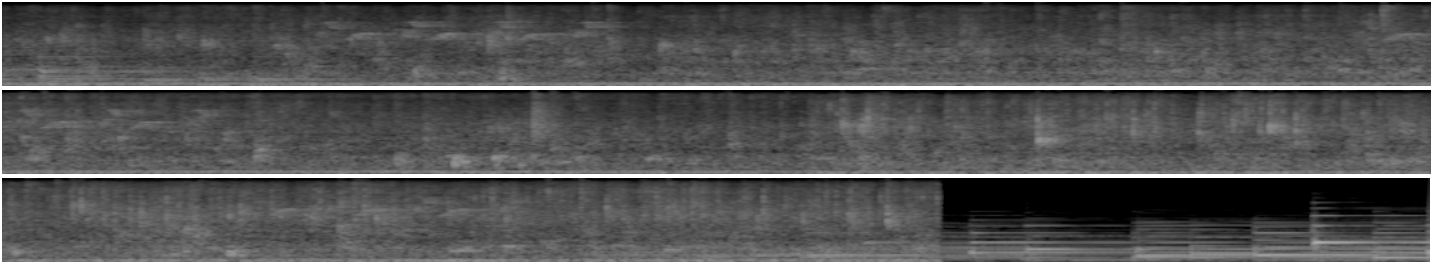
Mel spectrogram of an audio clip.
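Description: Water dripping and trickling at a mill water wheel into its race, with many small drips over a steady low rumble. Birds chirp in short bursts a few times. Piano music comes back in near the end.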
